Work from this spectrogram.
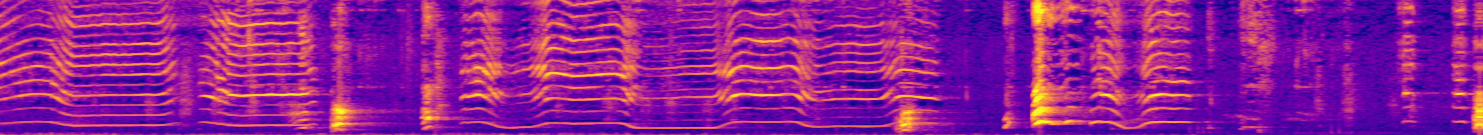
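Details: Jack Russell terrier puppy at play, let loose: long, tonal whining howls that bend up and down in pitch, broken by a few short bark-like bursts, over a low steady background rumble.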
